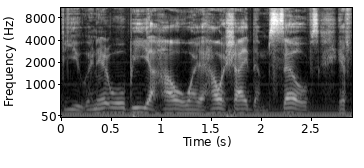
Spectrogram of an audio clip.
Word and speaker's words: Yahweh: In the Paleo Hebrew, pronounced exactly as I said, Yahweh and Yahawashi.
